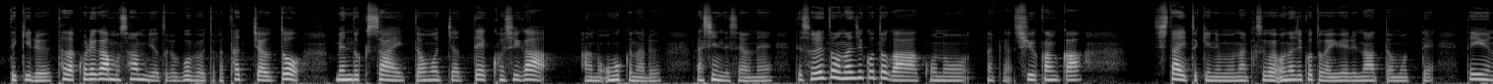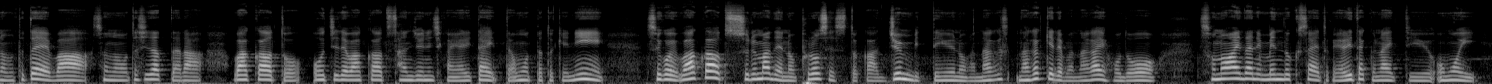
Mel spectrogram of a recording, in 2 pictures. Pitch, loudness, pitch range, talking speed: 200 Hz, -25 LUFS, 185-225 Hz, 405 characters per minute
